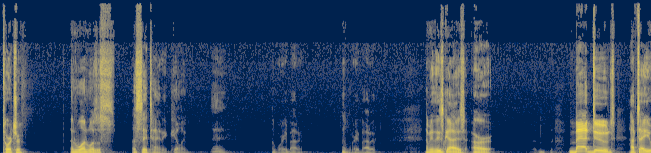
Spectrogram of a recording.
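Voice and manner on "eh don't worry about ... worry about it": very soft, sly murmur; mock reassurance. Host jokingly soothes listeners about gang murders, hushed. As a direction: hush it like a wink to the audience.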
